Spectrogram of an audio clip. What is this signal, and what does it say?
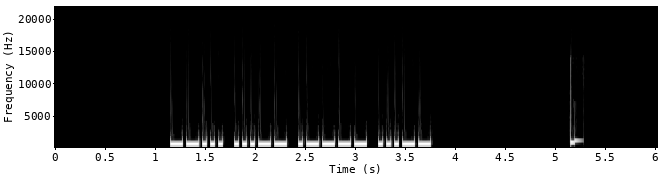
Morse code, heard as a keyed tone, about 30 wpm, 700 Hz. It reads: 7313
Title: Numbers - 4-Digit 30wpm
